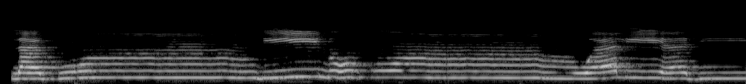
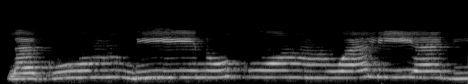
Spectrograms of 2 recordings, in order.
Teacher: Seharusnya mim sukun bertemu dengan huruf dalnya itu izhar, tidak dipanjangkan gunnahnya, sama dengan mim sukun bertemu dengan wawnya.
